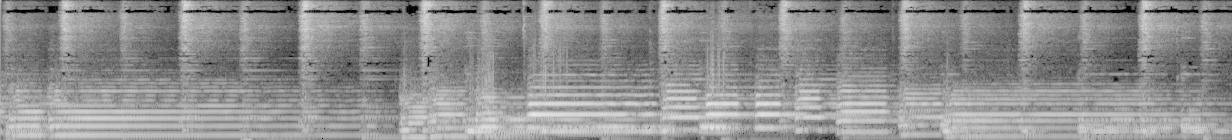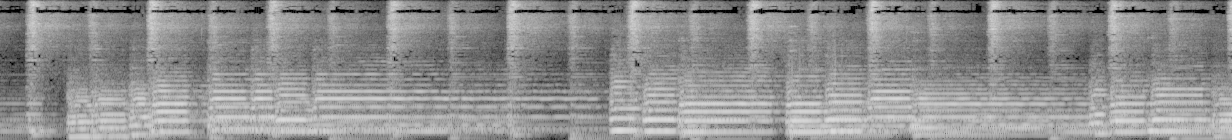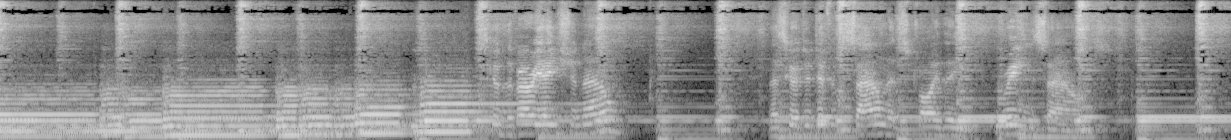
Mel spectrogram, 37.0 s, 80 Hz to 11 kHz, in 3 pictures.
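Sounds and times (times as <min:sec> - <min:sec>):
bass line: 0:00.0 - 0:36.9
drum pattern: 0:00.0 - 0:36.9
organ melody: 0:00.0 - 0:36.9.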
